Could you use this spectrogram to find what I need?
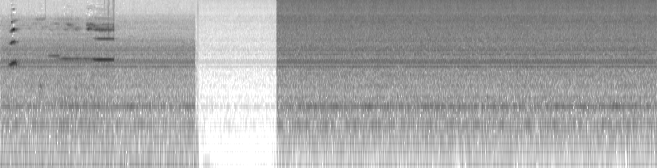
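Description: An electric locomotive hums steadily.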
